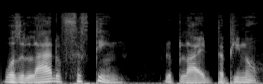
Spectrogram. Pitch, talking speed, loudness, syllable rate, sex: 105 Hz, 160 wpm, -19 LUFS, 4.9 syllables/s, male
